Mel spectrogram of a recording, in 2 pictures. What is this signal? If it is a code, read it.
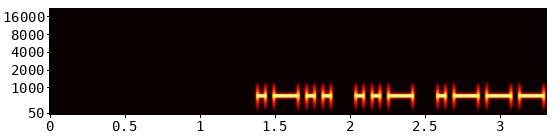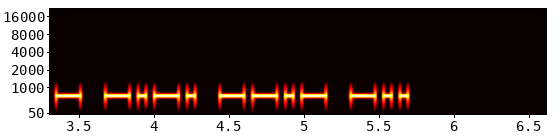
Morse code, heard as a keyed tone, about 21 wpm, 700 Hz. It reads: LU1CQD
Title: DXCC-100 Call Signs - 6 Characters - 22wpm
